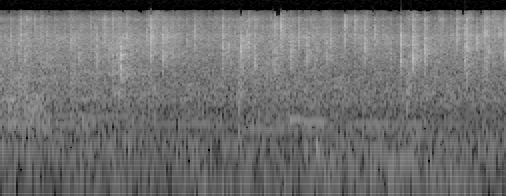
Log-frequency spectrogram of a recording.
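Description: Steady rain falls in Norway, a dense, even patter on surfaces that continues without a break, with faint background sounds underneath and no voices.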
